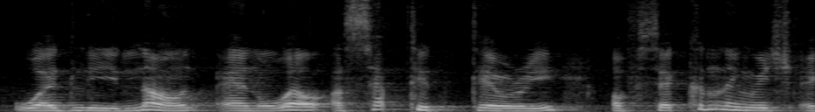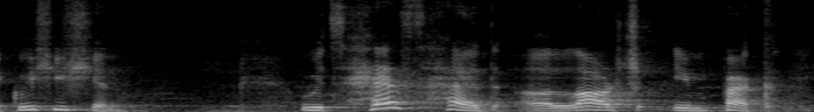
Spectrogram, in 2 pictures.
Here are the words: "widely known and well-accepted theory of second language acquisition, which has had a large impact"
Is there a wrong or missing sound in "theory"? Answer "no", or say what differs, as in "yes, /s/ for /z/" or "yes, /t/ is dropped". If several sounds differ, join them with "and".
yes, /t/ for /θ/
